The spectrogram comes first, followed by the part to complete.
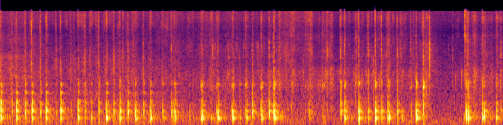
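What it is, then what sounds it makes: Metal tin can tapped by fingertips. Latex-gloved fingertips tap rapidly on the metal lid of a small, sealed, full metal food can. A quick patter of dull, short metallic taps follows, each with a faint mid-low tone that dies away almost at once.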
